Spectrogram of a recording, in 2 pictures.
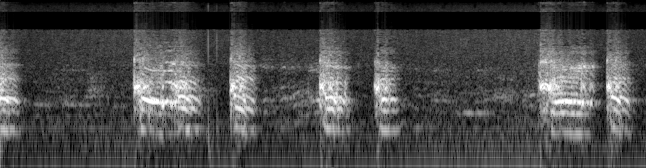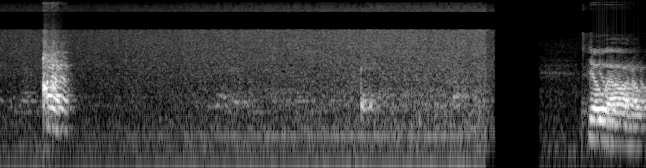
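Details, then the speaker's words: Loud, dry, harsh barking coughs repeating in clusters of two or three, typical of habit cough syndrome (somatic cough syndrome). "So this is the habit cough syndrome. The clinical characteristics are this loud, repetitive, dry barking cough. Goes on for weeks"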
